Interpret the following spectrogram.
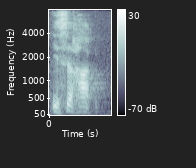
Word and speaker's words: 이스학: 그래서 이삭이 웃으면 이스학, 발음은 이스학입니다. 이스학이 웃음이란 뜻입니다.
